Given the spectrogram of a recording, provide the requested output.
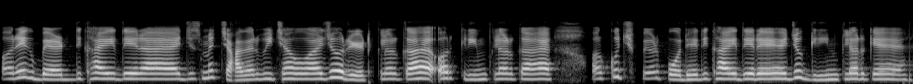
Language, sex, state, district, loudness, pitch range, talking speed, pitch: Hindi, female, Punjab, Fazilka, -16 LUFS, 245-265 Hz, 230 wpm, 255 Hz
